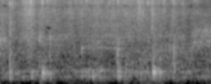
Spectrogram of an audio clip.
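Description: A few faint clicks and rustles from handling a chrome purse's metal chain strap and clasps, the sharpest click right at the start.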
